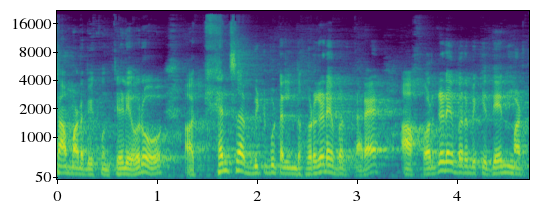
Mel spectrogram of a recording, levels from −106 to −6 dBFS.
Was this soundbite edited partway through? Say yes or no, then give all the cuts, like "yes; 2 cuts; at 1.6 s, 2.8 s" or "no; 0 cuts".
no; 0 cuts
